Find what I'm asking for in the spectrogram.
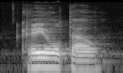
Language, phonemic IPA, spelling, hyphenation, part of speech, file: Dutch, /kreːˈoːlˌtaːl/, creooltaal, cre‧ool‧taal, noun, Nl-creooltaal.ogg
- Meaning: creole language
